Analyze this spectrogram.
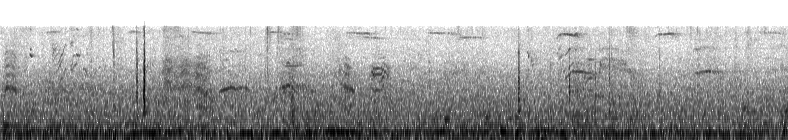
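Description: European goldfinches calling: short high chirps and twittering notes scattered through, over a steady low hum, with a few sharp clicks.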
